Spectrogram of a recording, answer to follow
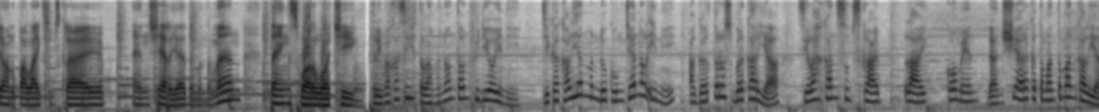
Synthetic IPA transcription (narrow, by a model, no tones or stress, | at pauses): d͡ʒaŋanrɾupalaɪksubskɾajp̚ɛnʃɛrjat̪əmant̪əmant̪ɛŋsfɔrwɔt͡ʃɪŋt̪əɾimakasɪht̪əlahmənɔnt̪ɔnfideoini | d͡ʒikakalianməndukʊŋt͡ʃɛnəlini | ʔaɡart̪əɾʊsbərkaɾiasilahkansubskɾajb̚lajkːɔmɛnt̪̚danʃɛrkət̪əmant̪əmankalian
